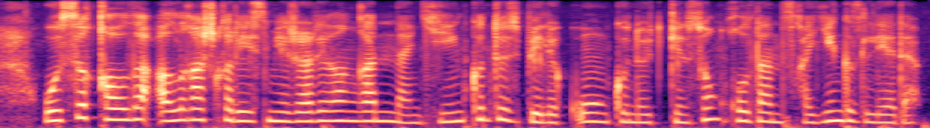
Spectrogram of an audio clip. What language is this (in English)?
Kazakh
